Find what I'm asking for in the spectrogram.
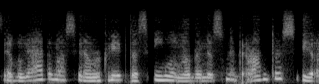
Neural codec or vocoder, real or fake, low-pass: codec, 44.1 kHz, 0.9 kbps, DAC; fake; 14.4 kHz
